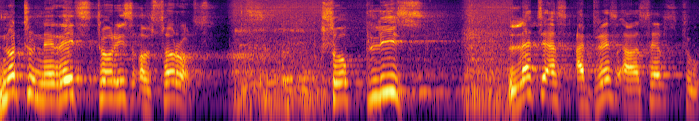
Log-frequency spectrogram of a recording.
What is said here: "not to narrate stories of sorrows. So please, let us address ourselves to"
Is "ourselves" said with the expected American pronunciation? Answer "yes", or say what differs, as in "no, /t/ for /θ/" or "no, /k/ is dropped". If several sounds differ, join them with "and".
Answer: no, /w/ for /ɹ/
